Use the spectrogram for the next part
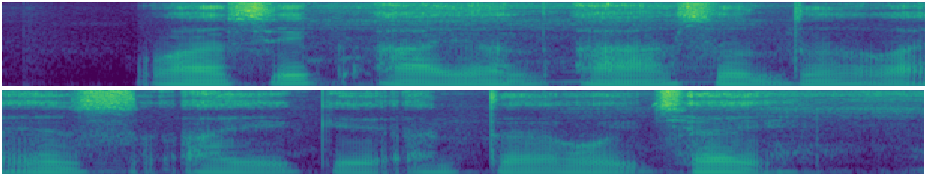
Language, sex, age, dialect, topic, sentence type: Maithili, male, 25-30, Eastern / Thethi, banking, statement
